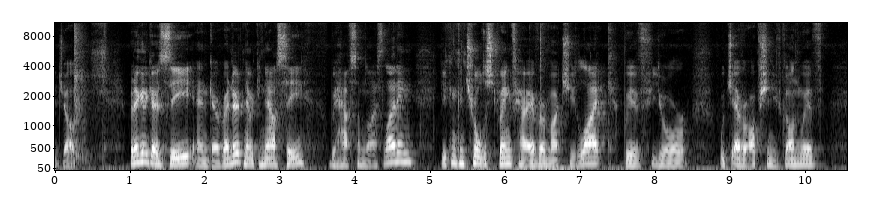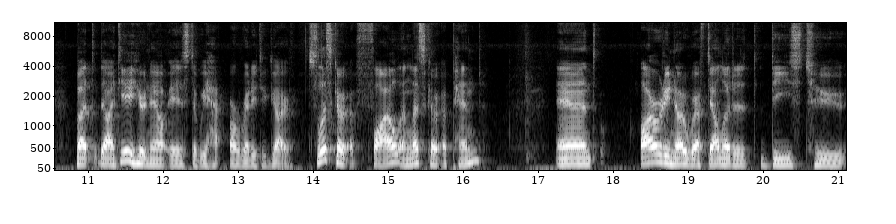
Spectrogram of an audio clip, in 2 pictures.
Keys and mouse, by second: 1.2 z, 15.0-15.7 middle drag, 15.7-21.1 drag.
